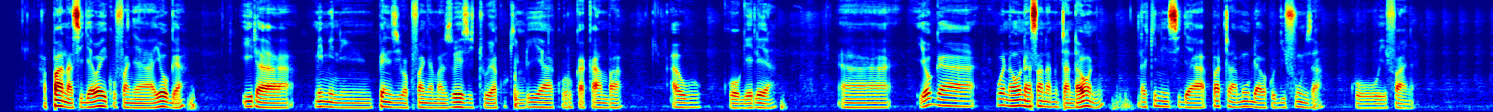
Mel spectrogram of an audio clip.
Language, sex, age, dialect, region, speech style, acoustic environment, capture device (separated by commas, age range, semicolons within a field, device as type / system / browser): Swahili, male, 25-34, Kenya - Mombasa, Kenya, relaxed, nature; appliances, mobile / Linux / Chrome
